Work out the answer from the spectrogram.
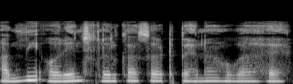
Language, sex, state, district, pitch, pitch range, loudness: Hindi, male, Jharkhand, Palamu, 150 Hz, 145-155 Hz, -16 LUFS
